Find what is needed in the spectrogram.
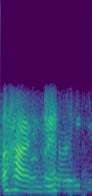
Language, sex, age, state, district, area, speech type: Punjabi, female, 18-30, Punjab, Ludhiana, urban, conversation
